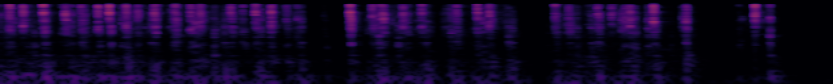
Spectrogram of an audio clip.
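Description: A light blue plastic mechanical keyboard with typewriter-style round chrome-rimmed keycaps on clear-housed blue switches is typed by fingertips in rapid presses. Bright, sharp clicky taps come in dense runs with brief pauses, each click dying away almost at once.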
